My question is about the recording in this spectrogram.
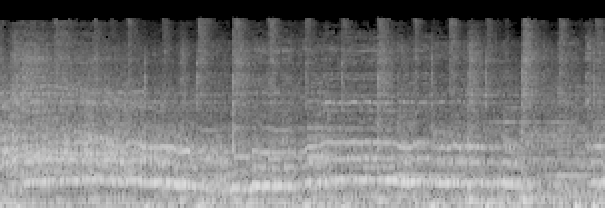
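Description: Live pop-rock band with a male singer holding long, slowly bending sung notes over a steady drum beat.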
